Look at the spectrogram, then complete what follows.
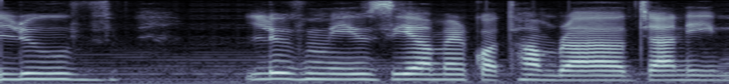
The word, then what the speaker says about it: লুভ: এবং আবারো একটা ফ্রেঞ্চ শব্দ হচ্ছে লুভ।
